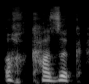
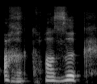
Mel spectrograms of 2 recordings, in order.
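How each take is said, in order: First: Quiet, disgusted ugh, kazık; eye-rolling disgust. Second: Quiet, disgusted ugh, kazık. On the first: Showing viewers how to say it, eye-rolling disgust. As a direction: roll your eyes and sneer kazık. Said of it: "You roll your eyes at the same time". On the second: Teaching viewers the word, quiet disgust. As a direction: say kazık like an insult. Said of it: "almost like an insult". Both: Shown as a demonstration.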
